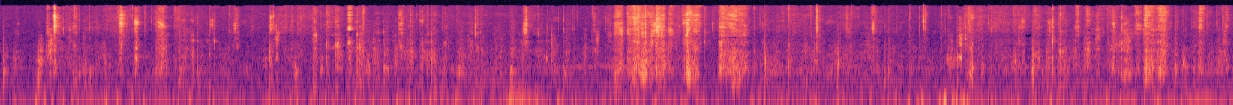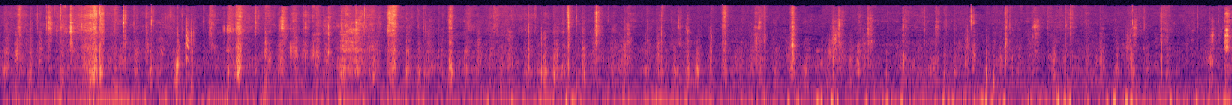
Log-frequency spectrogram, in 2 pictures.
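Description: Close-miked eating: wet chewing and lip-smacking on roast pork, with irregular clicks and a few louder bursts as the meat is torn apart in plastic-gloved hands.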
